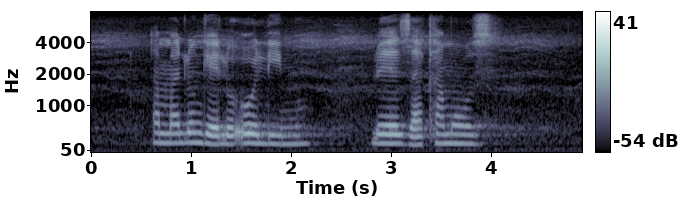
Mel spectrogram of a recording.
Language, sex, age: Zulu, female, 19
